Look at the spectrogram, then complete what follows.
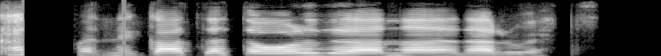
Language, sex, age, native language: Icelandic, female, 40-49, Icelandic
